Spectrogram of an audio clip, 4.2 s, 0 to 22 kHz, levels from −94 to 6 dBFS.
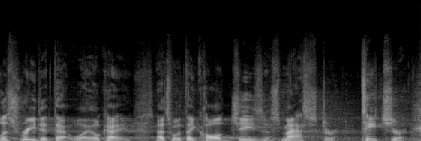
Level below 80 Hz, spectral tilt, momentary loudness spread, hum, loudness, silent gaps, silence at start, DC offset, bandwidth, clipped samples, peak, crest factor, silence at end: -60 dBFS; -4.5 dB/octave; 8 LU; none; -29 LUFS; none; 0 s; under 0.1%; 15 kHz; under 0.1%; -6 dBFS; 24 dB; 0 s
